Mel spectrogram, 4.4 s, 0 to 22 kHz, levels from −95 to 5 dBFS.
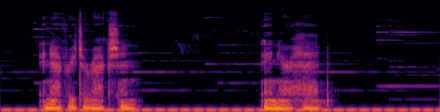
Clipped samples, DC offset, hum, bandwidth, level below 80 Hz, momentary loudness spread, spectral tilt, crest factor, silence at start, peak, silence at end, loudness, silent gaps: under 0.1%; under 0.1%; none; 9.4 kHz; -50 dBFS; 15 LU; -6.5 dB/octave; 16 dB; 0 s; -14 dBFS; 0 s; -29 LUFS; none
